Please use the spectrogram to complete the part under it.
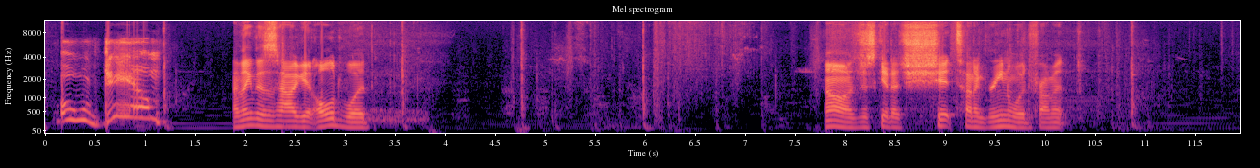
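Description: A pickaxe chops at a fallen tree trunk with dull knocks.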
